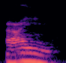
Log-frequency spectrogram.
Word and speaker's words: ayn: Ay. Ay. That's not a, that's wrong. If you say a, that's not ayn. And it's difficult. If you're not an Arab, you might pronounce it as a.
